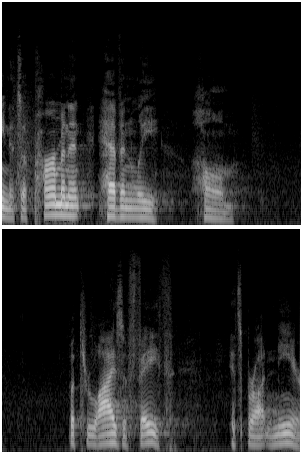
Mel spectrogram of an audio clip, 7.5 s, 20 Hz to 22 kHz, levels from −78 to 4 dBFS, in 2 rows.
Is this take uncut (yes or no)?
no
